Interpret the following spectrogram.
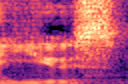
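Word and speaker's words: Iooss: Now, let's look at some historical examples and other examples of the use of a pan. Someone that really comes to mind is very famous photographer named Walter Yuse Jr.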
